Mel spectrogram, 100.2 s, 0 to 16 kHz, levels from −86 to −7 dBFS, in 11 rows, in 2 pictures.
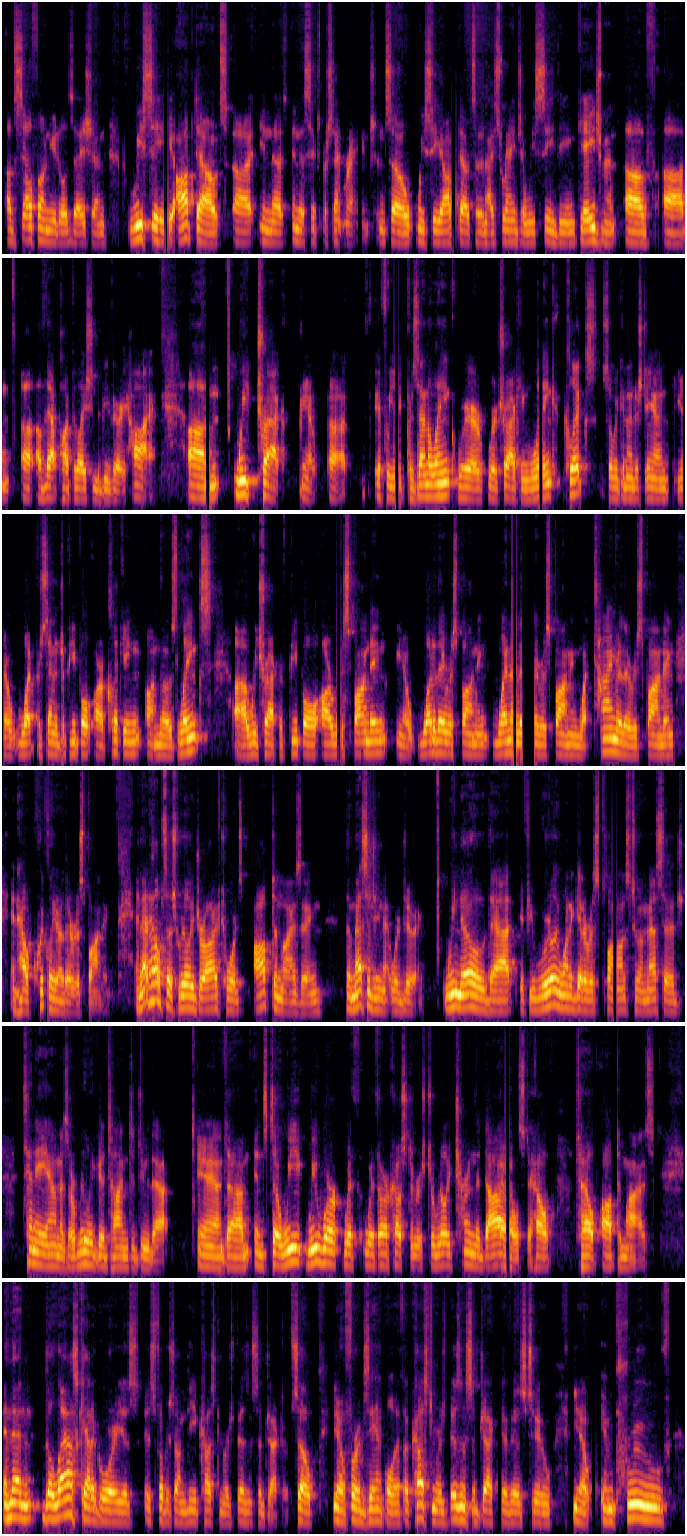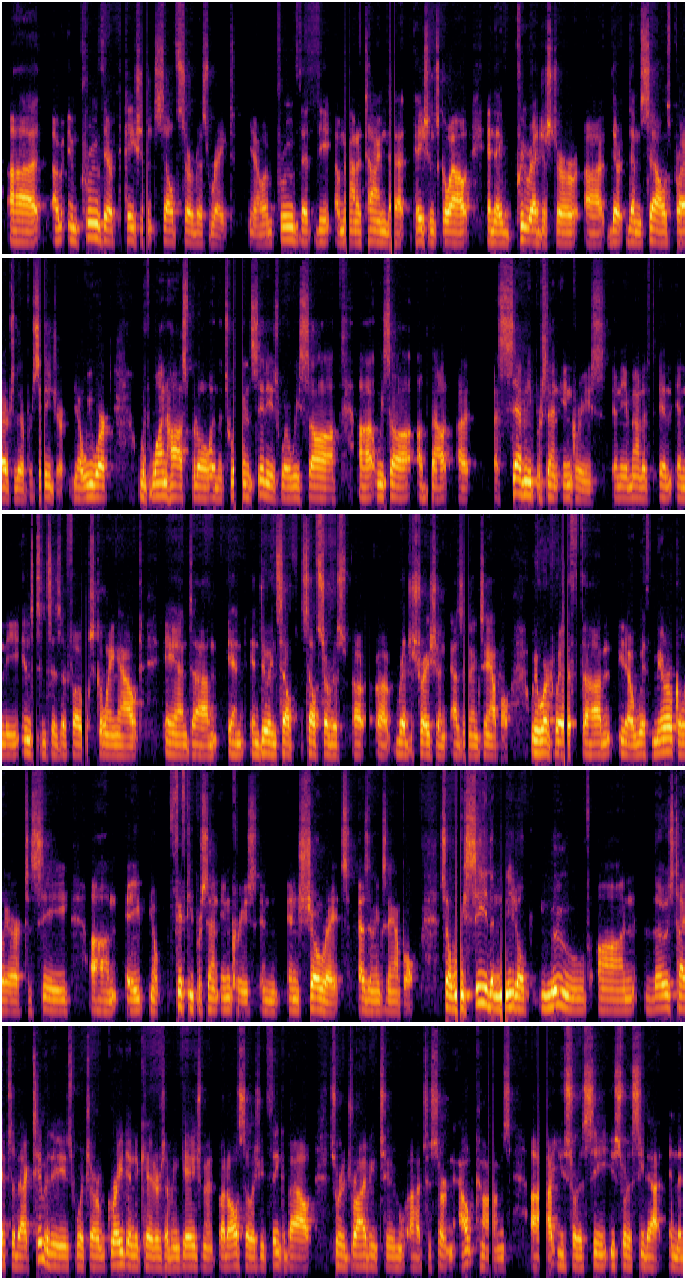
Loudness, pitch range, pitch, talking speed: -21 LUFS, 115-150 Hz, 130 Hz, 195 wpm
